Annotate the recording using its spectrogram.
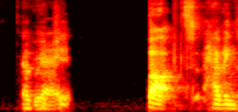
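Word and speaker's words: Brigid: I call her Bridget. Okay. Bridget.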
